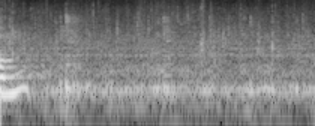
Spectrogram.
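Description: Stand mixer running at second speed, its flat paddle beating wet, high-hydration ciabatta dough in a steel bowl: a steady churning noise.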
